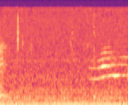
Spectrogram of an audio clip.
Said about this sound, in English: My cat is hollering at the door, go away, I'll pet you in a minute.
